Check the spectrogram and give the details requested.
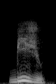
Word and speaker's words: bijoux: Et comme je vous l'ai déjà dit, la lettre O et la lettre U ensemble forment le son OU. Nous avons donc bijoux.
